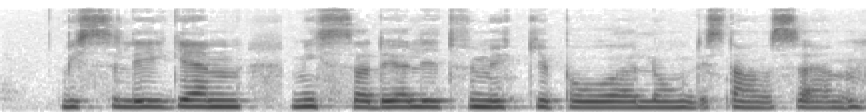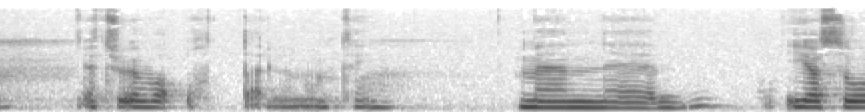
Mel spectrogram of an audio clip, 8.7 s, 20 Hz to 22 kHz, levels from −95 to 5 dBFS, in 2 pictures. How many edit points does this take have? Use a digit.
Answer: 1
